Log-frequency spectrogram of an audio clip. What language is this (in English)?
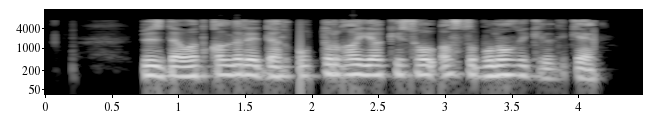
Uyghur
